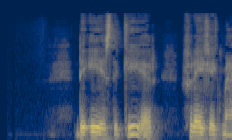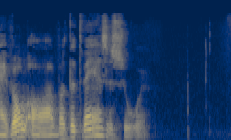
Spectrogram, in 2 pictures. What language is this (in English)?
Western Frisian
